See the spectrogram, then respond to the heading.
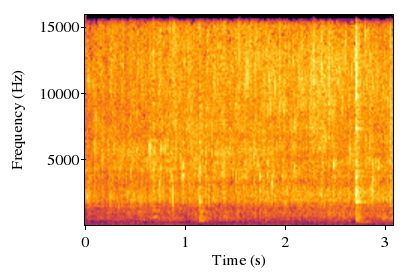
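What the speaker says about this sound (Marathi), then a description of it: "दोन्ही बाजूने छान मीडियम टेम्परेचरवर फ्राय करून घ्यायचं आहे." Surmai fish fries in hot oil at medium temperature, a steady dense sizzle and crackle running throughout with a sharper pop near the end, no voices.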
